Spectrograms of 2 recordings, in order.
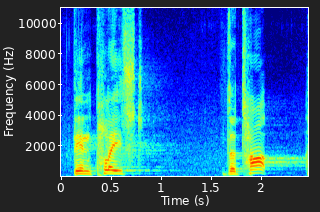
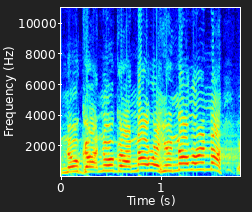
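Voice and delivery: rising higher and louder, pleading with God; protest, caught by emotion in the store aisle; overwhelmed plea; 11 semitones higher, 6 dB louder than usual. Retold or imitated. In a Walmart aisle, pleading to God, rising high and loud. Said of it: "and I'm like".

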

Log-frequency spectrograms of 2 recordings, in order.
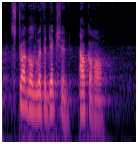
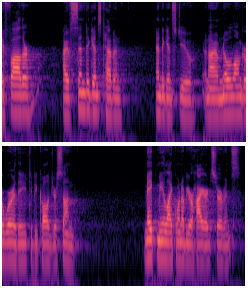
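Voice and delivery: low, soft, subdued reading of a penitent son; humble confession; 5 semitones lower, 5 dB quieter than usual. A narrator's reading. Son rehearsing his apology to his father, low and humble. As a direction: confess quietly, as one unworthy.

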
